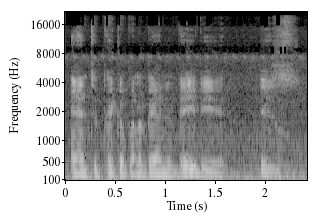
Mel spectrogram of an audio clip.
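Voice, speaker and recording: A man's voice: lowish voice, steady tone, fairly quick, a crowd in the background. A young man as an interview guest, casually telling a personal story with hesitant, informal phrasing. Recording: clearly noisy background.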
